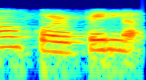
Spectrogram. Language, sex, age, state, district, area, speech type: Malayalam, female, 18-30, Kerala, Kannur, rural, conversation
